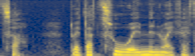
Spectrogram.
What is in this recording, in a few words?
"twym", Welsh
